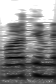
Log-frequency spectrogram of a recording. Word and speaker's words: Wertheim: ये हमारे हर्बर्ट वर्थ क्या बोलते हैं, हर्बर्ट वर्थिम ने कहा है, इन्वेस्टर है काफ़ी अच्छे, डॉक्टर वर्थिम ने एक्चुअली, इनका इंस्टाग्राम है @DR Wertheim, WERTHEIM।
